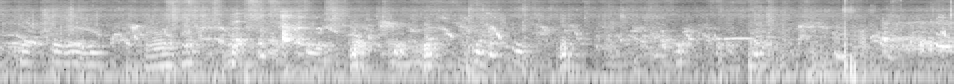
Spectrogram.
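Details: Backyard native chickens pecking grains at feeding time, a flock chorus of short overlapping clucks and chirps with brief higher squawks, steady low hum behind.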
